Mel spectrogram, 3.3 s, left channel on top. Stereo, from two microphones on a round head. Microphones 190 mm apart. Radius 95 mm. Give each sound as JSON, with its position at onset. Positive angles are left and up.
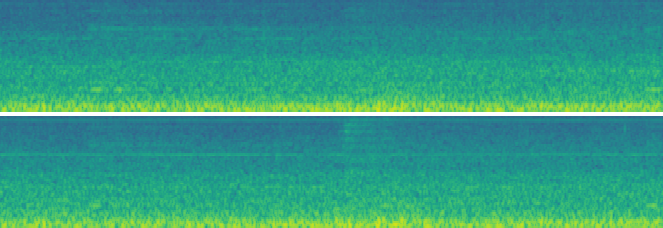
{"t": 1.7, "sound": "a thud", "side_deg": -85, "distance_m": 2.0}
